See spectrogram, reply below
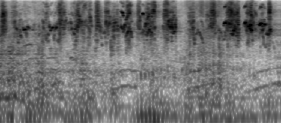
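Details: White male budgerigars in mating chatter; fizzy high warbling and squeaky chirps run throughout, pulsing in loudness, with a few clear whistled notes toward the end and low background murmur.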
